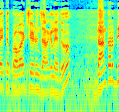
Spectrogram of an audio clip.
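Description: A man speaking, then a steady outdoor background noise for the last half second or so.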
